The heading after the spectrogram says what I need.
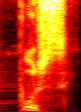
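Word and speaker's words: push: Next word है समझिएगा ध्यान से, क्या लिखा हुआ है, लिखा है PUS, इसे हम पढ़ते हैं पुश, यू का उच्चारण हर्षु करते हैं।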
